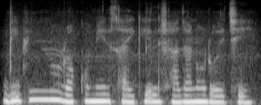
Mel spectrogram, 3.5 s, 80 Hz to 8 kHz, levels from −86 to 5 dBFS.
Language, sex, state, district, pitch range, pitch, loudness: Bengali, female, West Bengal, Cooch Behar, 175-195 Hz, 185 Hz, -11 LUFS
